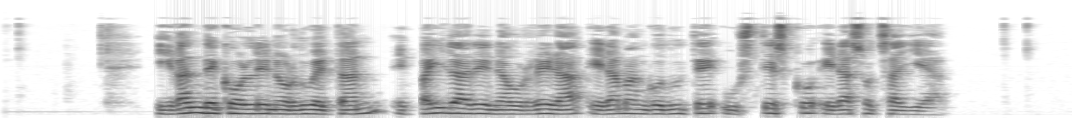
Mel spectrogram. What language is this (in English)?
Basque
